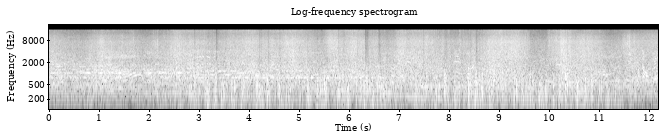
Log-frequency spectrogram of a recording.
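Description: Tour boat under way: water rushing along the hull and wind buffeting the microphone in irregular gusts.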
